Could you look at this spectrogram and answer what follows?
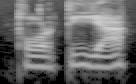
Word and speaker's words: tortilla: tortilla tortilla okay and notice how this one in English the way you pronounce is a little bit different right in Spanish it's tortilla Spanish you say tortilla tortilla so tortilla tortilla this is a little teeny bit different there and I think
